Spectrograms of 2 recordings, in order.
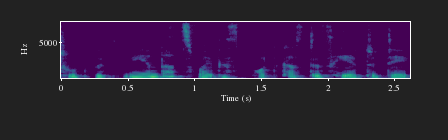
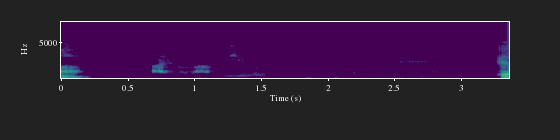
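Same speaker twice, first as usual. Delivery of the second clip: just a quiet, soft whisper; 4 dB quieter than usual. Retelling what a friend at church would whisper to her. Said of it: "she would look at me and just whisper".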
